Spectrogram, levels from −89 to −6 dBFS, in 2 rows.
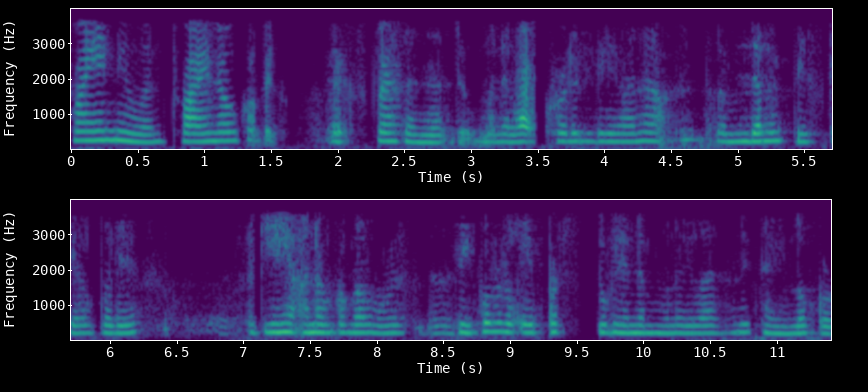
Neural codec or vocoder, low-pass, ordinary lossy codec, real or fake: codec, 16 kHz in and 24 kHz out, 0.4 kbps, LongCat-Audio-Codec, fine tuned four codebook decoder; 3.6 kHz; AAC, 16 kbps; fake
